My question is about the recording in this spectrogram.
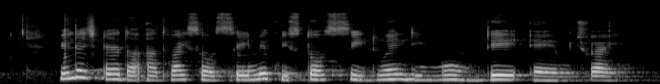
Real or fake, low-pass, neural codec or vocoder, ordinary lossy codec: fake; none; codec, 24 kHz, 3.1 kbps, DualCodec; none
